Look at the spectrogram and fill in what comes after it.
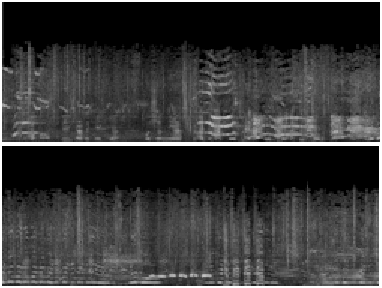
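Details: Beauceron puppies, a litter of nine at seven and a half weeks, on an outing: clustered short yelps and long rising-and-falling whimpers, some drawn out for over a second, crowding one another almost without pause.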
